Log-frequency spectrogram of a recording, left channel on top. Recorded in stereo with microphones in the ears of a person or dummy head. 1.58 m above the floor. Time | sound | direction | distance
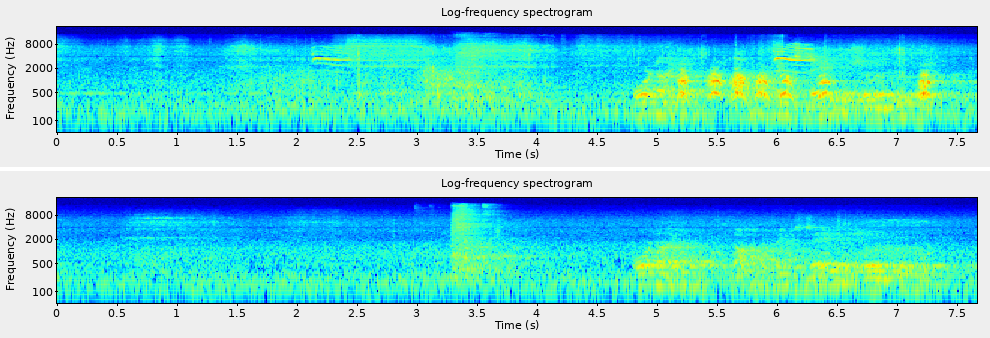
3.0 | cutlery clinking | 40° right (ahead or behind) | 5.5 m
4.8 | a man speaking | 80° left | 3 m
